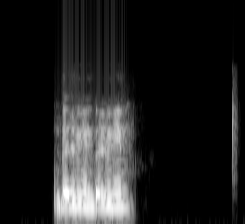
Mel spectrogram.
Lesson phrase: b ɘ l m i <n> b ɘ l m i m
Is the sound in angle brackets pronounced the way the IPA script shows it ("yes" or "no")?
no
